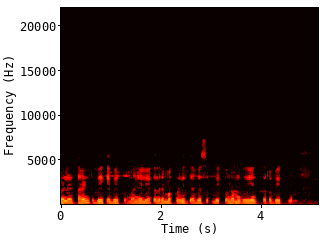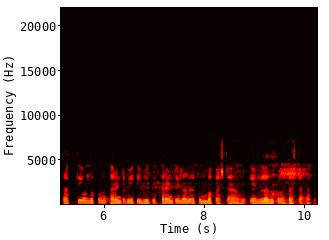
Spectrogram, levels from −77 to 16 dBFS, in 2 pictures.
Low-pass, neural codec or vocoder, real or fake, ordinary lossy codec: 7.2 kHz; none; real; none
